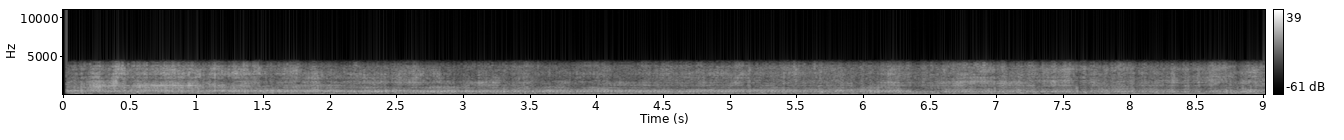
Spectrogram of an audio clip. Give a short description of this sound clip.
A speedboat on water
